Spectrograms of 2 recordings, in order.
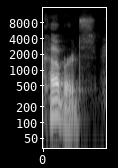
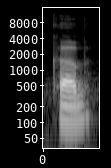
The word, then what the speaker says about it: cupboard: So the P is silent. Cubard.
